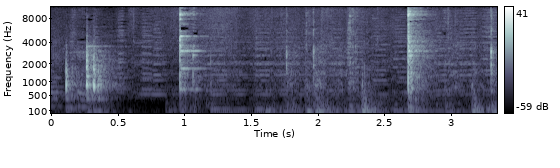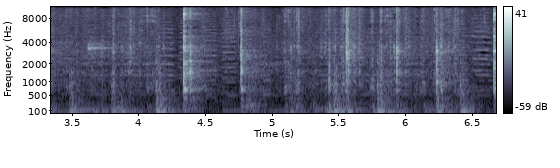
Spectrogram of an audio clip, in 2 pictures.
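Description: Metal potato masher knocking and clinking irregularly against a glass mixing bowl as it stirs a liquid marinade, over background music.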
